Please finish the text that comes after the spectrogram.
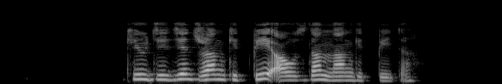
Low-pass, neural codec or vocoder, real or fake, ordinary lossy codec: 7.2 kHz; none; real; Opus, 64 kbps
